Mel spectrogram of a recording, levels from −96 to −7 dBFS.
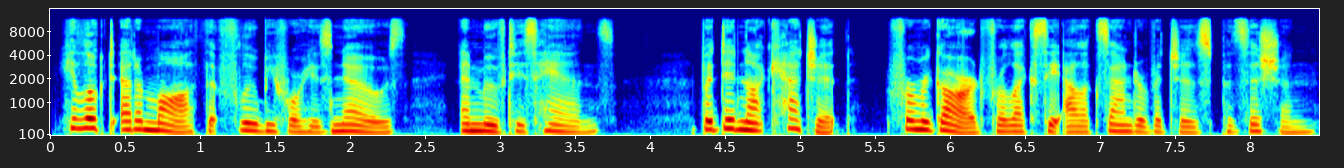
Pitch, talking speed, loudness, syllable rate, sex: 185 Hz, 175 wpm, -20 LUFS, 5.2 syllables/s, female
